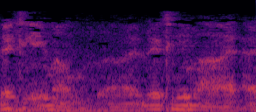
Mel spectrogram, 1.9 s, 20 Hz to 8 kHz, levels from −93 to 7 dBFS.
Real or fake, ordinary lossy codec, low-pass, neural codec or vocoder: fake; MP3, 24 kbps; 7.2 kHz; codec, 16 kHz, 4 kbps, FreqCodec, larger model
